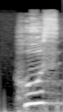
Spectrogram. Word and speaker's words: whose: Whose eraser is this? Hoop. A hoop of joy. Whole. The whole world. 今天我们一起看了字母组合 WH 在一起的时候的两种读音。你还记得他们是什么吗？对了，他们是呜和呵。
